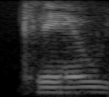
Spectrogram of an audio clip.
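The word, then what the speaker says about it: Crail: It's Kale Medical Practice. – Kale? – Kale, yes.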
